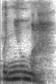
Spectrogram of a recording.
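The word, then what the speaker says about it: πνεῦμα: yunaninya penyu mah penelitiannya pneuma Tapi bacanya penyu mah Apa sih penyembah-penyembah itu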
